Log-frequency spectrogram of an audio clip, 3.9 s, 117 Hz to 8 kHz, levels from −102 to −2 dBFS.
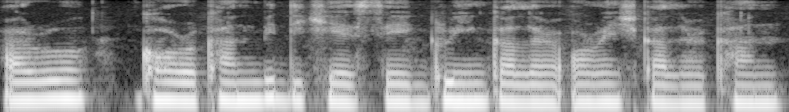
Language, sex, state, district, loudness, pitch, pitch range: Nagamese, female, Nagaland, Kohima, -14 LUFS, 170 Hz, 165-185 Hz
